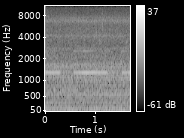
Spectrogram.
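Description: A truck backs up with a steady, evenly spaced electronic reversing beep sounding over a low idling engine, with no talking.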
